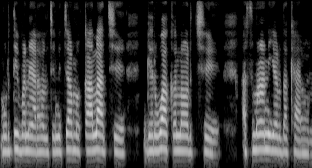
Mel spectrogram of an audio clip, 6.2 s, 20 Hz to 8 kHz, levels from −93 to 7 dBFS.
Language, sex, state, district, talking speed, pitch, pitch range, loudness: Maithili, female, Bihar, Darbhanga, 145 wpm, 225 Hz, 215-240 Hz, -21 LUFS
